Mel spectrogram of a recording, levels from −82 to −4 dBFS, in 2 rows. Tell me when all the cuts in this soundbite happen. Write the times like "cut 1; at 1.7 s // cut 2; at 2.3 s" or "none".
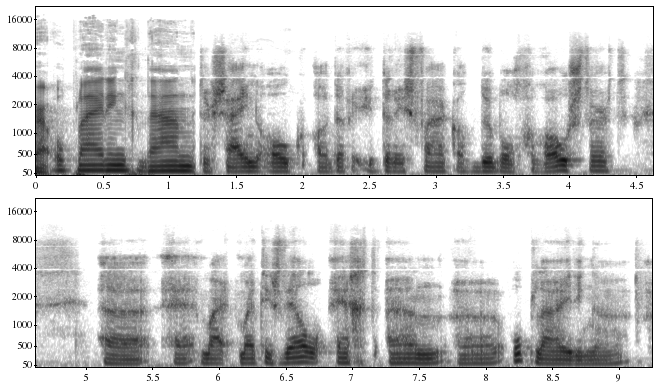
cut 1; at 1.2 s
